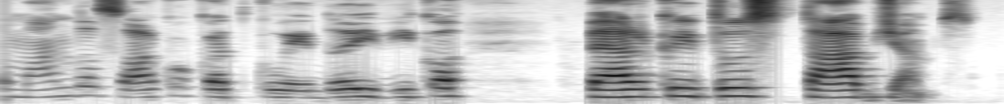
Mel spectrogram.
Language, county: Lithuanian, Klaipėda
